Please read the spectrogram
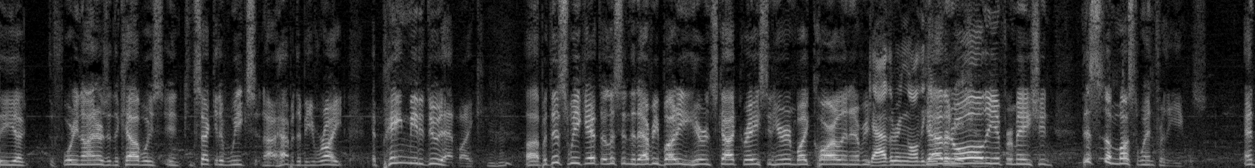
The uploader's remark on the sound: Sunday The Locker Room broadcasts Live from the Tropicana in AC. Broadcast Live from the Caesars Sports Book inside the Tropicana in AC.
